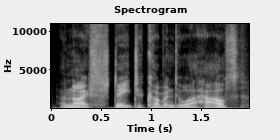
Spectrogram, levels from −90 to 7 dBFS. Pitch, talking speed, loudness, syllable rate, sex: 105 Hz, 240 wpm, -19 LUFS, 6.4 syllables/s, male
